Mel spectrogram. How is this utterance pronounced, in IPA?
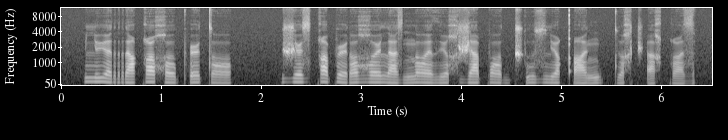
l ʉ˦˨ ɐ̯ r a˨ q u˦ χ o˨ pʼ ə˞˦ t ɔ˨ | ʒ ə˞˦ z q ə˞˦ p ə˞˨ ɾ ɔ˦ ʁʷ ə˞˦ l a˨ z n ɔ˦˨ ɐ̯ ð ʉ˨ χ ʒ a˦ p ɔ˦˨ d t͡ʃʼ u˦ z l ʉ˦ qʼ a˨ ɐ̯ ŋ u˦ p tʷ a˨ χ t͡ʃʼ a˨ χ qʷ a˨ z

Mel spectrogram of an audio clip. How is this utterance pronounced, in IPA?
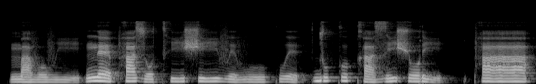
m a˨ β o˨ β iː˨ | n ɛ˦˨ pʰ a˦ z o˨ tʰ i˦ ʃ iː˦ β ɪ˨ β uː˨ kʷ ɪ˦˨ | d u˦ k ʊ˦˨ kʰ a˨ z i˦ ʃ o˦ ɾ i˨ | pʰ aː˦

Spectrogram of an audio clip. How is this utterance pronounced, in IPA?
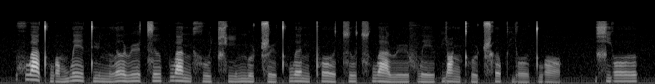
x w ä˥˨ t̪ʰ w ɔ˩ m w e˥˨ ɪ̯ t̪ y˨˩ n l ɤ˥˨ ɻ ɻ̩˥˨ t͡s ɹ̩˦ p w a˥˨ n x u˨˦ t͡ɕʰ i˨˦ n̪ u˨˦ ʈ͡ʂ ɻ̩˨˩ t̪ʰ w ə˥˨ n pʰ o˥˨ ʊ̯ t͡s u˦ t͡sʰ w ä˥˨ ɻ ɻ̩˨˦ f w e˨˦ ɪ̯ p j ɑ˥˨ ŋ kʰ u˨˩ ʈ͡ʂʰ ɤ˥˨ pʰ j o˨˩ ʊ̯ t̪ w ɔ˥˨ | ɕ j o˦ ʊ̯

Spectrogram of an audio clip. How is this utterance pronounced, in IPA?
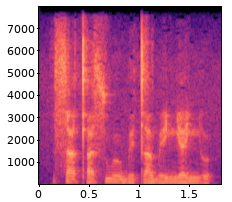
s a tʼ a s w ʊ w ɪ t a w e ɲ ɛ ɲ ʊ

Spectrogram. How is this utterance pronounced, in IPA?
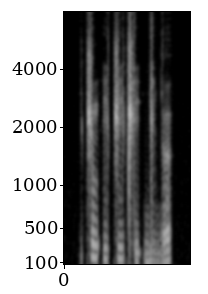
t͡ʃ ə˦ m ʔ i˨ t͡ʃ i˦ t͡ʃʼ i˨ ʔ ɡ i˨ b ɾ ə˦

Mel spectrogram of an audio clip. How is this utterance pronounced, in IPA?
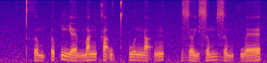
t̪ʰ ə˨˩ m ʔ ə˦˥ p̚ ɲ ɛ˨˩ m a˧ ŋ k a̰˧˥ w t̪ʰ u˧ ə̯ ŋ a̰˧˥ ŋ | z ə˨˩ j z ə˧ m z ə˨˩ m h w ɛ˨˦

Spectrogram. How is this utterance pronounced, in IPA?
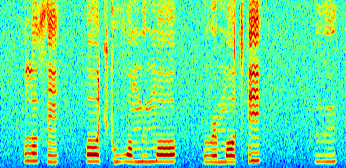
lˠ u˧ θ ẽ˩ | ɔː˧ t͡ʃʼ u˩˧ β ɔ˩˧ m ʉ˩˧ m ɔː˧ | β ə˞˩ m ɔː˩ t͡sʼ e˥ | β ʉ˩˧

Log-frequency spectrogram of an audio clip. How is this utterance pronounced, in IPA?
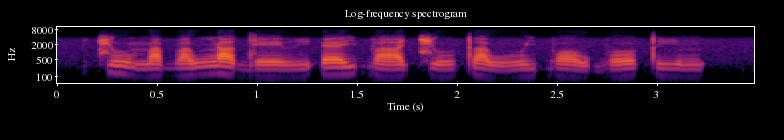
t͡ɕ uː˥˨ m a˧ b a˧˥ w ŋ a˥˨ d eː˩ ʋ i˩˧ ʔ ɛː˧˥ j b aː˩˧ t͡ɕ uː˩˧ t̪ a˧˩ w ʋ u˧ j b ɔː˧˩ w b oː˧˥ t̪ i˧ m

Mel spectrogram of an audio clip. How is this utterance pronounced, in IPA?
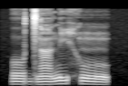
o d͡z ã n i h ũ

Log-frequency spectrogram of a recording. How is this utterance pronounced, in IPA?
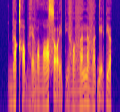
b e qʰ ɔ̰ bʱ ɛ̰ v ɒ ðˤ ʌ s ɔ̰ ɾ ḛ pʲ ɛ̰ v ɔ v ɐ n ɐ v ɐ ɠ ḛ pʲ ɒ

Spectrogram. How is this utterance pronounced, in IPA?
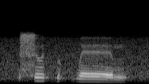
s ɵ˧ t̚ ʊ˨ k̚ w ɛː˨˩ m

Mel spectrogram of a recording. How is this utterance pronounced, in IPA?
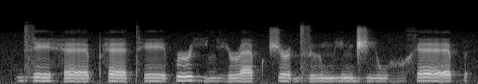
d͡z e h ɛː pʰ ɛ tʰ eː p ɹ i̤ lʲ e̤ ɹ æ p t͡ʃ ə˞ d͡z ɯ m i n d͡ʒ i w ɔ̤ x ɛː p

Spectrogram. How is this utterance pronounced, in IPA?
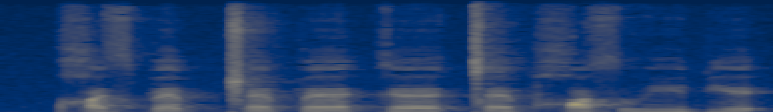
χ ɛ s p ɛ p ǁ ɛ p ɛ k ɛ ǀ ɛ p χ ɒ s v i pʲ e

